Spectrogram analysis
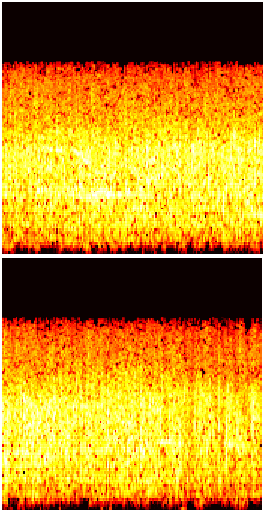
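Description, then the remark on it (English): Sustained studio audience applause for the four players of the panel game Just a Minute, a dense, even wash of many hands clapping at steady loudness for several seconds, with no voices over it. “Would you please welcome all four of them?”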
